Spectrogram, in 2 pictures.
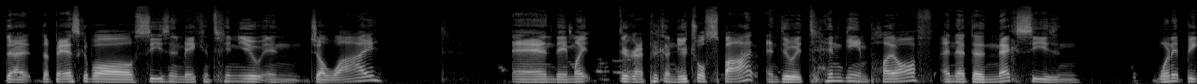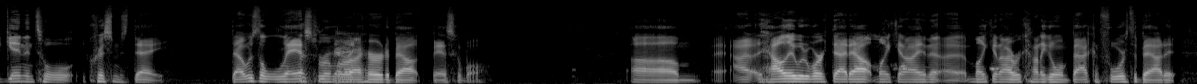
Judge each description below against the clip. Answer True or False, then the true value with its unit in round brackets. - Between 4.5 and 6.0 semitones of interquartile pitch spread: False (2.7 semitones)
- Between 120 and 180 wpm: True (160 wpm)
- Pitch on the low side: True (120 Hz)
